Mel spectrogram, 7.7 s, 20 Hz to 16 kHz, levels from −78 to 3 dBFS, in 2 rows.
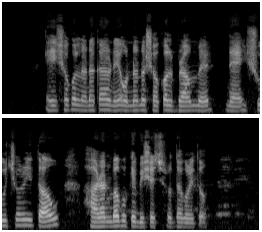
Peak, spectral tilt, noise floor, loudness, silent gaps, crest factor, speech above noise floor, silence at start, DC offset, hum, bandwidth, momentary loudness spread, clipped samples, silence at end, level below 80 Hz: -6 dBFS; -3 dB/octave; -72 dBFS; -27 LUFS; none; 22 dB; 44 dB; 0.65 s; under 0.1%; none; 11.5 kHz; 10 LU; under 0.1%; 0.45 s; -72 dBFS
